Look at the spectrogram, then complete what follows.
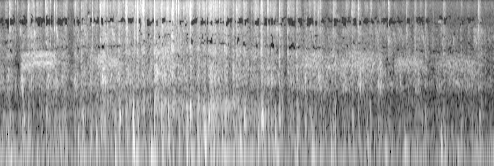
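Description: A ridden horse's hoofbeats on a soft sand arena surface, a run of dull thuds that grow louder as the horse passes close, about three to five seconds in.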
